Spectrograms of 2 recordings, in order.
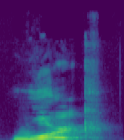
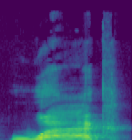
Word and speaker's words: work: Because most people pronounce it as work, okay, with O. Okay, but remember, this is so in the British variety, it's going to be work. Okay, so you don't pronounce this R, work, or American variety, work, work.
